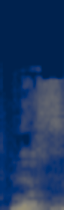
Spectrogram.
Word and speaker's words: Muslim: And I think particularly when it comes to Muslim Did I say that right? I'm always scared that I'm going to say it like the wrong way. Muslim, right? Because yeah. there's a Muslim. Wrong way. Muslim. – Yeah. Muslim. S. Muslim. Less Z. More Muslim. S.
